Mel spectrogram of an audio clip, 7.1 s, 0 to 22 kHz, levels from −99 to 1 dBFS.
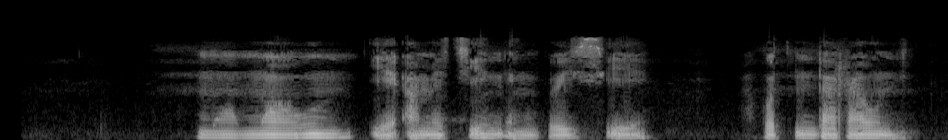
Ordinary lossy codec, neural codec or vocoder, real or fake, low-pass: AAC, 32 kbps; none; real; 7.2 kHz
